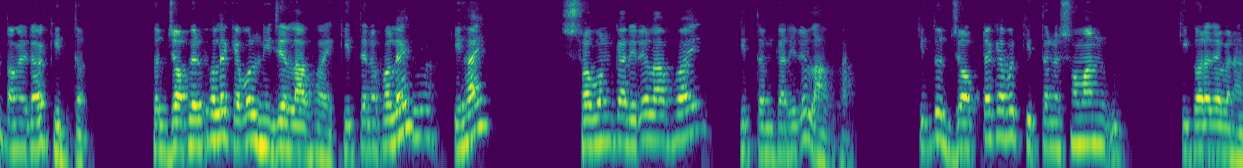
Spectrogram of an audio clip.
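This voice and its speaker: A man gives a devotional talk in a voice a little higher than most men's. He teaches by asking rhetorical questions and answering them himself, with a patient, explaining manner. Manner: chants the mantra softly. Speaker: devotional speaker. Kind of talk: Bengali devotional class.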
